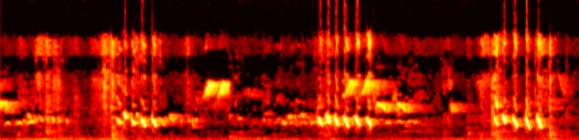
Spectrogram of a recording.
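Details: Sooty-headed bulbul in 'nguplik ropel' lure song used to attract males and females: three bright, rapid bubbling bursts roughly two seconds apart, with a few softer higher notes in between.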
